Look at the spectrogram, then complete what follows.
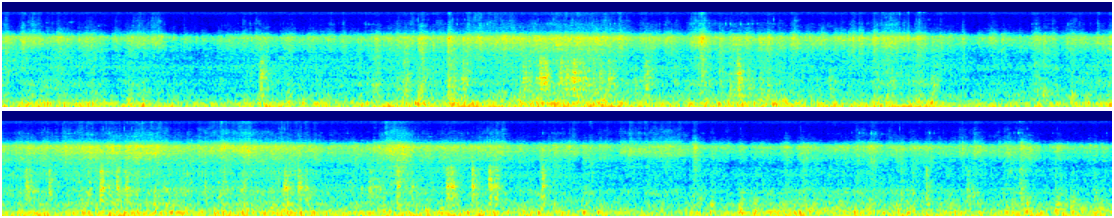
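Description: Passenger train running along the track, heard from inside the carriage: a steady low rumble of wheels on rail, with scattered clicks as the wheels pass over rail joints.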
